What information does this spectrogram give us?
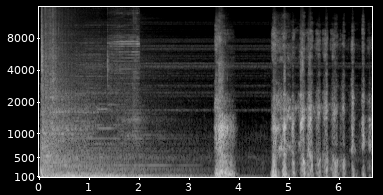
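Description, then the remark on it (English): A little girl's laugh turning into a deep, rumbling beastly growl with a rough, gravelly texture, followed by a brief harsh snarl and then a series of rhythmic, guttural pulsing growls that fade out. “The little girl's laugh transformed first into an animal growl before changing its timbre and becoming something truly monstrous.”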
